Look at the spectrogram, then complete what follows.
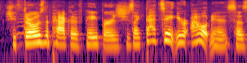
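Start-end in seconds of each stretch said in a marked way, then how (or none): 1.9-2.8 high-pitched imitation of an angry landlord; retold outburst. Landlord throws papers at breastfeeding tenant, imitated angry outburst. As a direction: mimic her ordering them out, pitch raised.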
